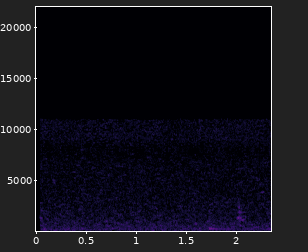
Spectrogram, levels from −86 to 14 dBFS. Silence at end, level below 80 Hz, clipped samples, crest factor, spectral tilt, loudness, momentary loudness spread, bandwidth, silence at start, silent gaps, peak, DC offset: 0 s; -82 dBFS; under 0.1%; 16 dB; -2 dB/octave; -61 LUFS; 1 LU; 11.5 kHz; 0.05 s; none; -48 dBFS; under 0.1%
